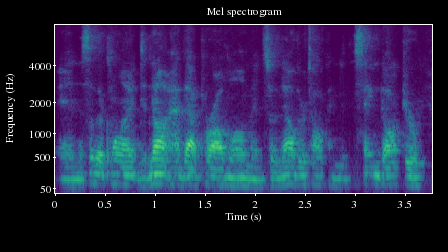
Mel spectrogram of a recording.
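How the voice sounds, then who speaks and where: This middle-aged man hosts a show for veterans and works as a veterans' benefits coach. His voice sits on the low side, mellow and fast, as he delivers a casual monologue to camera in an emphatic, preachy manner, repeating himself and saying "uh" a lot.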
